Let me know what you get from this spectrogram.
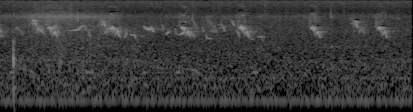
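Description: Faint chirping of small birds: scattered short, high chirps, about two or three a second, over quiet outdoor background hiss.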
